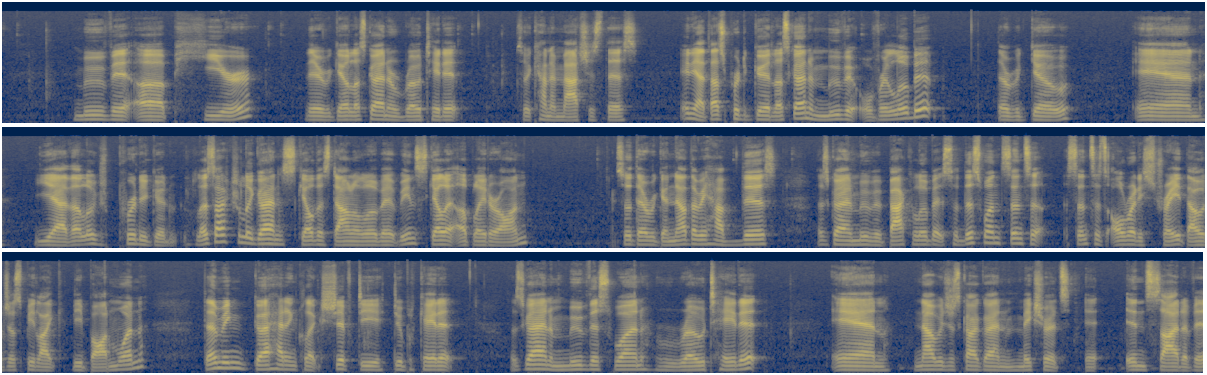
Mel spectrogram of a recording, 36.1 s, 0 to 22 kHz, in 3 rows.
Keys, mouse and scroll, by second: 0.4 d, 1.6 g, 3.3 r, 5.1 g, 6.1-7.1 middle drag, 7.1-7.6 scroll up 2, 7.9 click, 12.5 click, 13.4 click, 14.6 click, 15.3 s, 16.6-18.1 middle drag, 18.1 click, 20.0 click, 20.8-24.9 middle drag, 24.9 click, 27.6 shift+d, 30.4 r, 31.8 g, 32.8-33.8 middle drag, 33.8 click, 35.0-36.0 middle drag.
